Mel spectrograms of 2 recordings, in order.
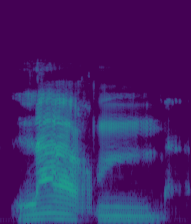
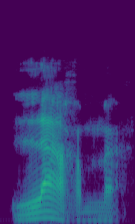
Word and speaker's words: larme: Larme. Larme. C'est le M. Et enfin, à la fin, il y a une lettre qu'on entend peut-être un petit peu, mais peu. C'est plutôt une lettre muette.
